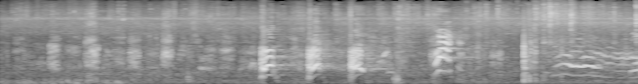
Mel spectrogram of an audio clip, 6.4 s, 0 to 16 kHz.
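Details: American Bulldog barking during bitework training: a few sharp broadband barks, the loudest around seconds 2.5 to 4.5, mixed with speech and other noise.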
